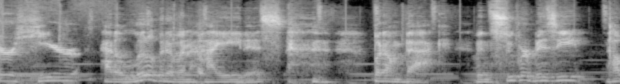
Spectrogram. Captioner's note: chuckles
